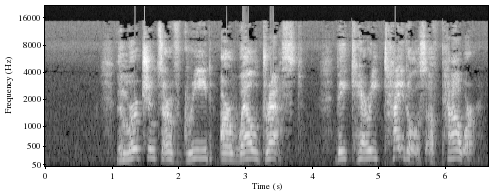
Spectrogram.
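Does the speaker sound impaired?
No.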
